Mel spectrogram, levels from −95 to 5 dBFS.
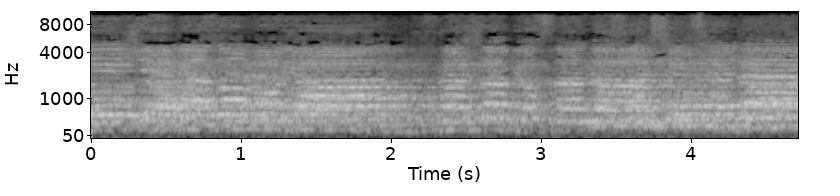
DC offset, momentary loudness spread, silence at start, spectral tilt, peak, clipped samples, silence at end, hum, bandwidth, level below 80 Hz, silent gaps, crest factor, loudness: under 0.1%; 6 LU; 0 s; -3.5 dB/octave; -4 dBFS; under 0.1%; 0 s; none; 11 kHz; -62 dBFS; none; 16 dB; -18 LUFS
